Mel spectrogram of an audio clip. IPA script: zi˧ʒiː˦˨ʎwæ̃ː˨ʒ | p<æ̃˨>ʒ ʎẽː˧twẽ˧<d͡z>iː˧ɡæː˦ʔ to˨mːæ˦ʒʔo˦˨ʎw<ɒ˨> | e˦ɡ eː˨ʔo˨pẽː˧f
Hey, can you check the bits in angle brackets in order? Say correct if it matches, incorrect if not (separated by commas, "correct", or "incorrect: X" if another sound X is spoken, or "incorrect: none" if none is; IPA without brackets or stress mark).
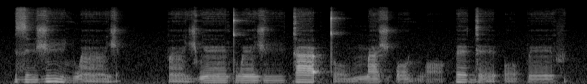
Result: correct, incorrect: ʒ, correct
